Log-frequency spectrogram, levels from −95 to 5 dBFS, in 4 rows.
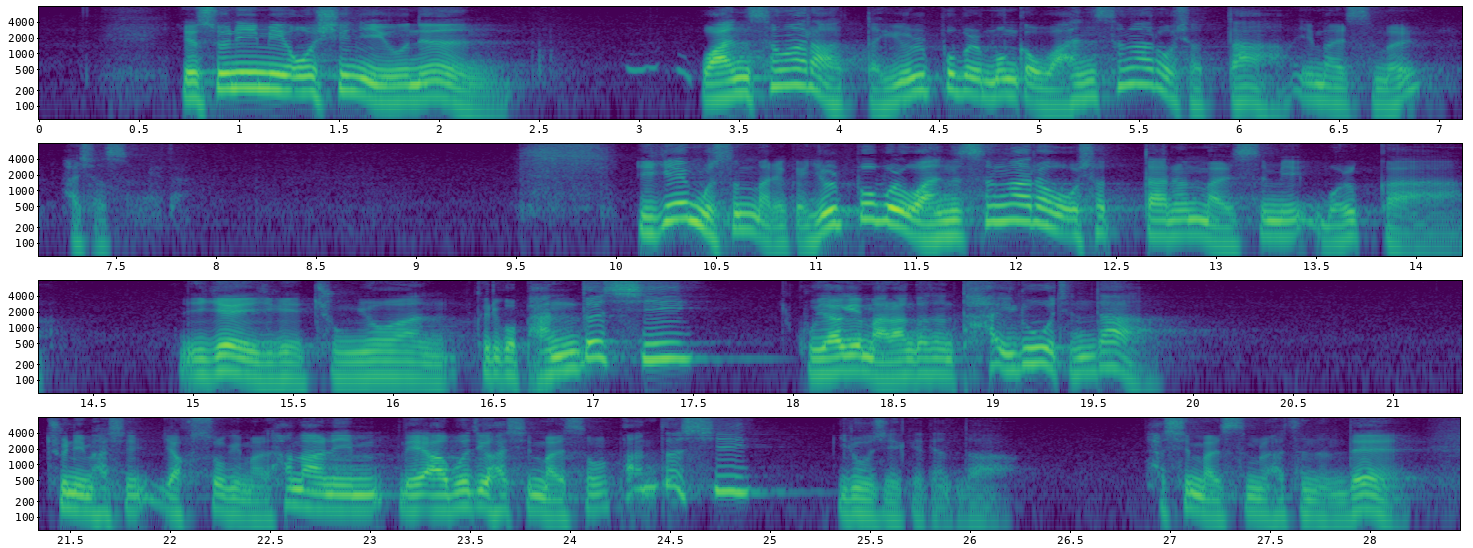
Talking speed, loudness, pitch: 265 characters per minute, -26 LUFS, 145 Hz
